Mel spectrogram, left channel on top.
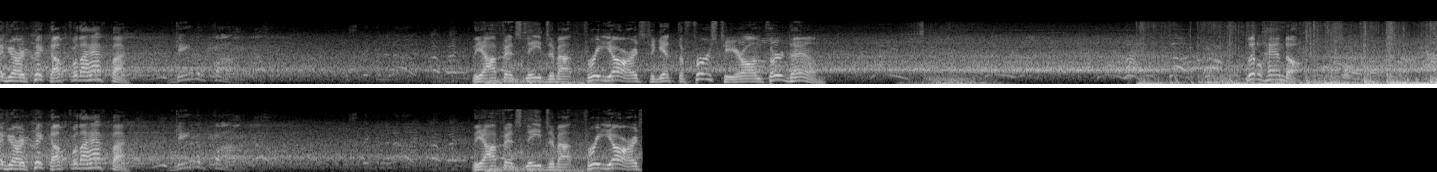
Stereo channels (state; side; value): drops out; right; at 6.5 s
